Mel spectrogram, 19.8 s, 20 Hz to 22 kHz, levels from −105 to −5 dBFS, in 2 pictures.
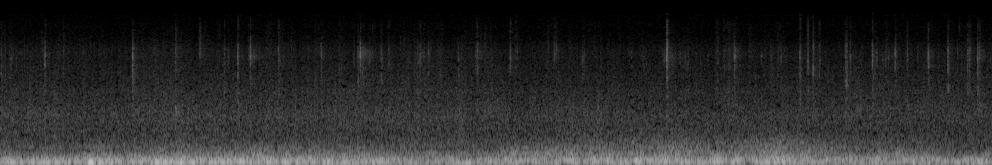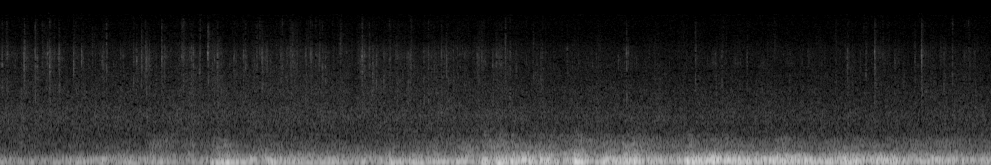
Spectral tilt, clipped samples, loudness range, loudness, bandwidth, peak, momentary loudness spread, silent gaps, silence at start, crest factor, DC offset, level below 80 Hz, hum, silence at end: -8 dB/octave; under 0.1%; 16 LU; -42 LUFS; 8.4 kHz; -20 dBFS; 17 LU; none; 0 s; 20 dB; under 0.1%; -44 dBFS; none; 0 s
